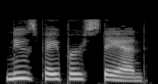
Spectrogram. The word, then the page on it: newspaper stand: British English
